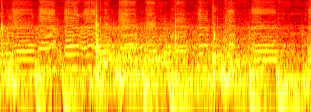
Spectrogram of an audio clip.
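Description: Skateboard landing a trick: a sharp clack of the board hitting concrete about two-thirds of a second in, then the wheels rolling, under swing music with brass.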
